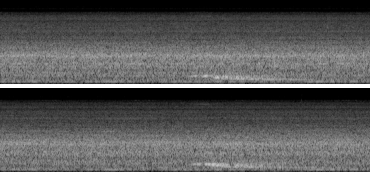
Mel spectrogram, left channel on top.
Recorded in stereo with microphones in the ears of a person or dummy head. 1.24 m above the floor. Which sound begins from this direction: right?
A child speaking, at 1.9 s.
